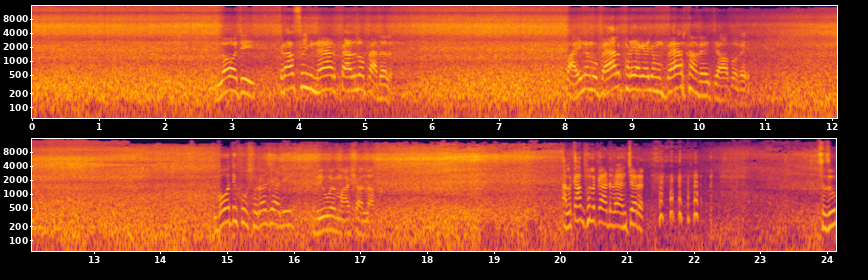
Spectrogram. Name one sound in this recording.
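Water rushes and churns loudly through a sluice.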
